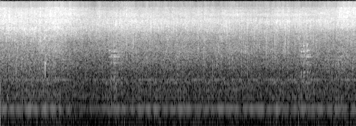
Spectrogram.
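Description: Venison osso bucco pieces sear in a hot pan, a steady close sizzle and crackle running unbroken throughout with a few faint pops, no voices.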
